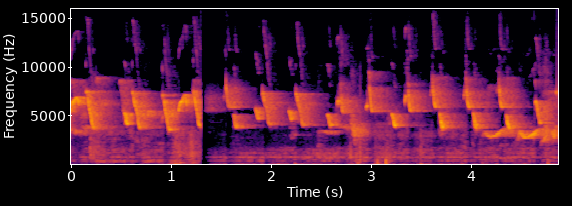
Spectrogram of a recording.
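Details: Saffron finch pouring out song without stopping: loud high descending chirps, a brief break after one second, then a long even series of falling notes resumes.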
